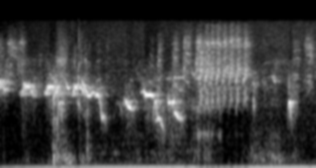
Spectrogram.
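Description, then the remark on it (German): Two Eurasian jays trade soft, chattering calls, a busy stream of high chirps and squeaky twitters running throughout with no pauses or talking. “Aha, ich weiß, was es ist. Es sind zwei Eiche her.”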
